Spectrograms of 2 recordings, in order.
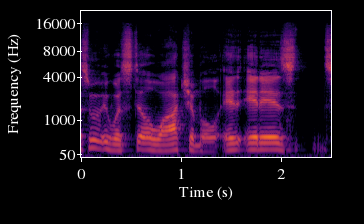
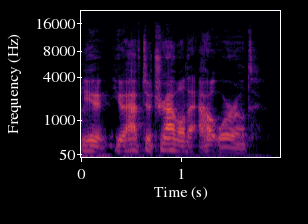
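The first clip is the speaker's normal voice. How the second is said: absurd gravelly voice, much lower; 4 semitones lower, 4 dB quieter than usual. Complaining about how the old Raiden talked: old Raiden's gravelly voice. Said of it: "Why the fuck was he talking like".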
